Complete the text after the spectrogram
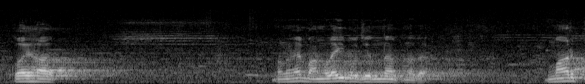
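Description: An elderly man preaches forcefully through a microphone and loudspeakers, his voice echoing.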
